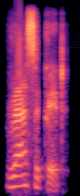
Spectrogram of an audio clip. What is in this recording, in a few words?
"racecard", Indian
